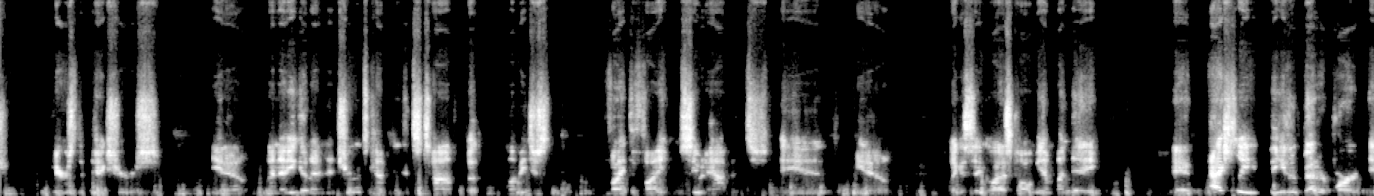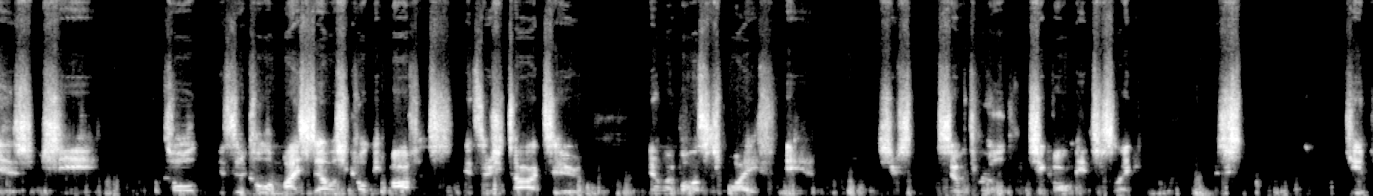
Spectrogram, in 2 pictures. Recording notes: I apologize about the audio quality.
